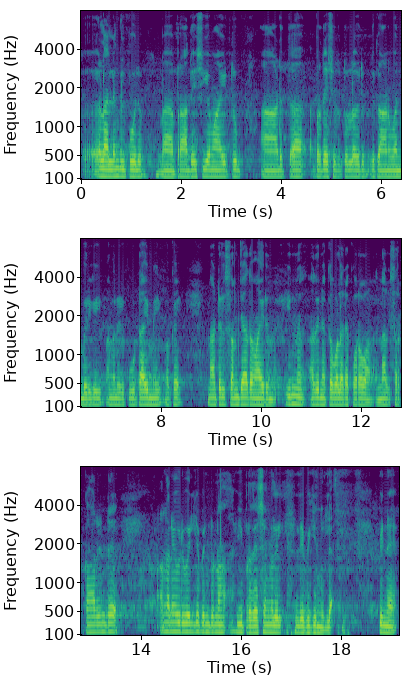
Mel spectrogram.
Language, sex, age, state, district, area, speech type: Malayalam, male, 45-60, Kerala, Alappuzha, rural, spontaneous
